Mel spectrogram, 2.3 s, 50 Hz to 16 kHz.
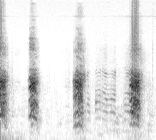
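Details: Dobermann Zidan (Keyn) della Nuova Dolce Vita, a junior placed third, at the A.I.A.D. national gathering in Rome on 21 March 2010, giving three loud, sharp barks about seven tenths of a second apart, with faint voices between them.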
